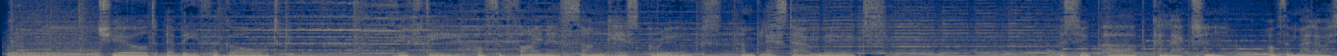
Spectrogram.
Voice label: Commercial; Chilled ibiza; Vocal Point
